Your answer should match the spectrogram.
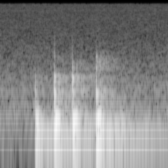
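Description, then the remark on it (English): Four firm knocks on a wooden door, evenly spaced with a slight pause before the last, fairly loud, with a low resonant thud after each rap. No one speaks. “And he's knocking.”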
